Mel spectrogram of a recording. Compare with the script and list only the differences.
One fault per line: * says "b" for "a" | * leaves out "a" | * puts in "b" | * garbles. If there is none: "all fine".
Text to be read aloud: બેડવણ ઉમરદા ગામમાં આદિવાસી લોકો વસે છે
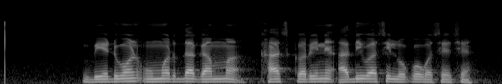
* puts in "ખાસ કરીને"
